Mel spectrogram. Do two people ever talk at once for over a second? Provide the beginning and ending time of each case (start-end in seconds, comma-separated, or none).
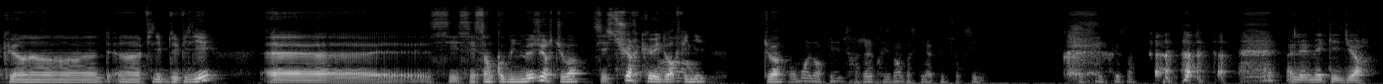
none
